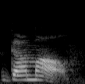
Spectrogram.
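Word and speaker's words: גמל: Hebrew word for camel which instead of being gimel is gummel I hope I didn't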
